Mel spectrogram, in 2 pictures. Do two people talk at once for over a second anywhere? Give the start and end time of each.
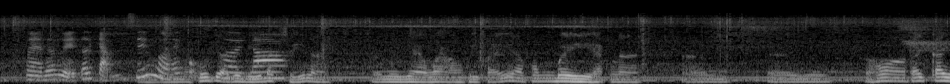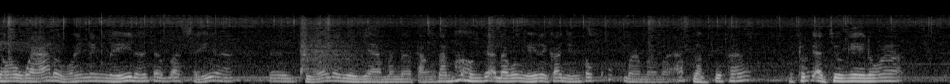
1.4-2.9

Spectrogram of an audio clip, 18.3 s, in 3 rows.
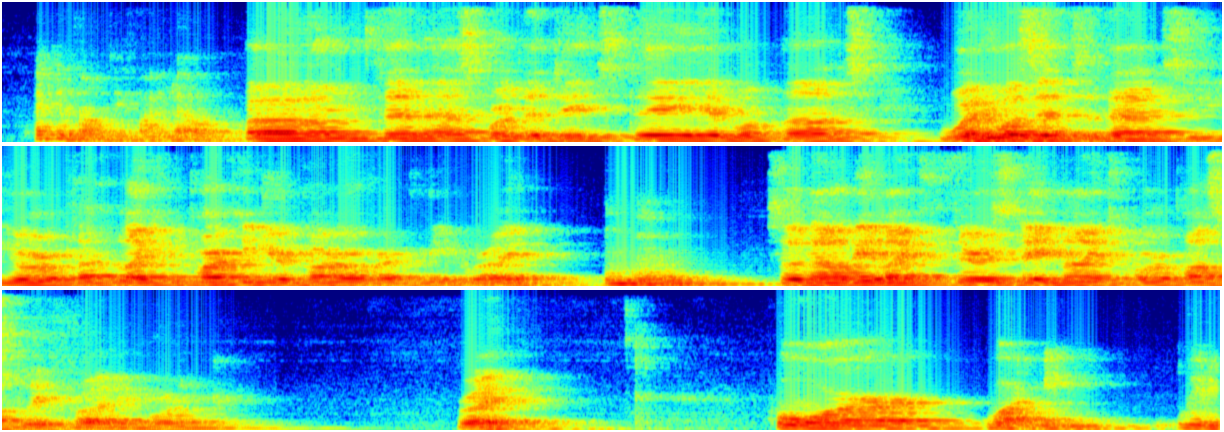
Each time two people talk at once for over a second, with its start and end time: none

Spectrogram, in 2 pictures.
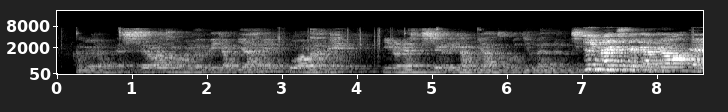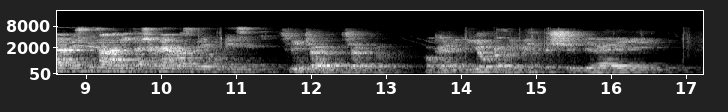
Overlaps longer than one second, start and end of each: none

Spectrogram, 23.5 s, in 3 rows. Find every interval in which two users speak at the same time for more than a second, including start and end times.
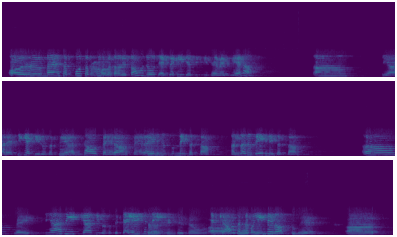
19.9-21.3

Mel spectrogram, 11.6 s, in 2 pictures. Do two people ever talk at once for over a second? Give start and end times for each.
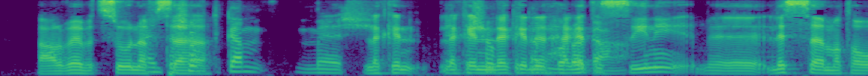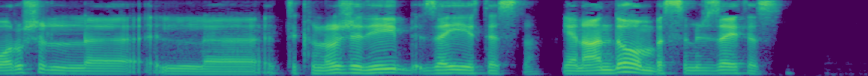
3.0-4.2

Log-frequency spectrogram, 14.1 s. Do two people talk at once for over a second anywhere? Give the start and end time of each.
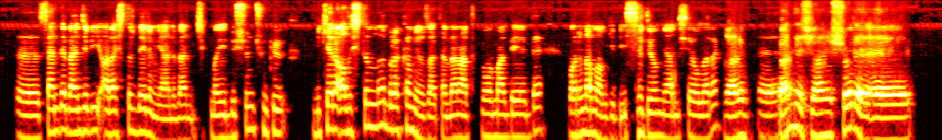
none

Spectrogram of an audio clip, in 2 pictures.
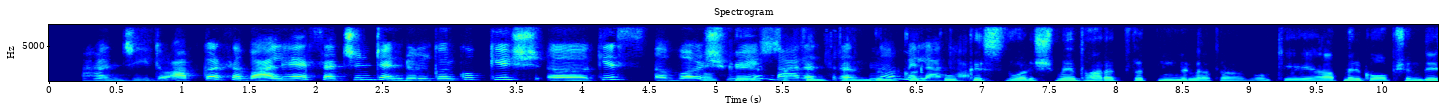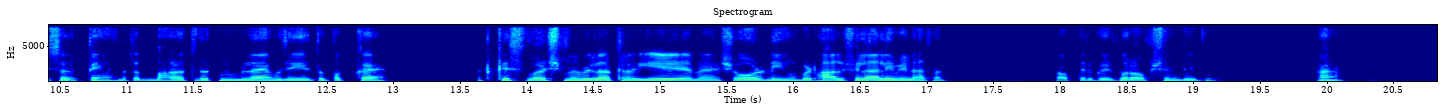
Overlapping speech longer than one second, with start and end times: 4.9-6.8

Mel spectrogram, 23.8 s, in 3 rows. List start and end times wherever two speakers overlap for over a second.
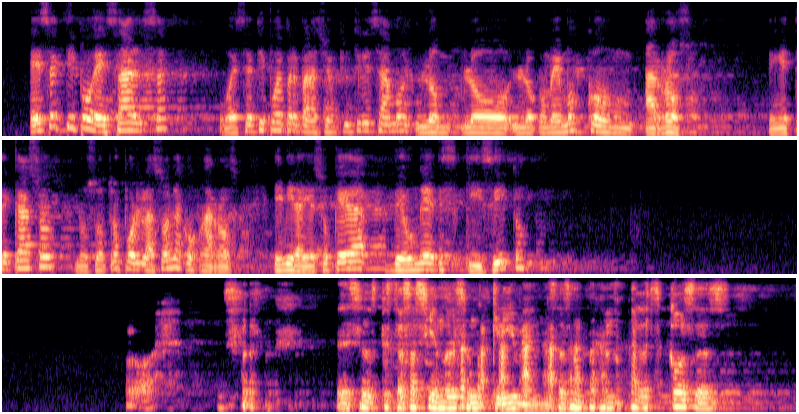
none

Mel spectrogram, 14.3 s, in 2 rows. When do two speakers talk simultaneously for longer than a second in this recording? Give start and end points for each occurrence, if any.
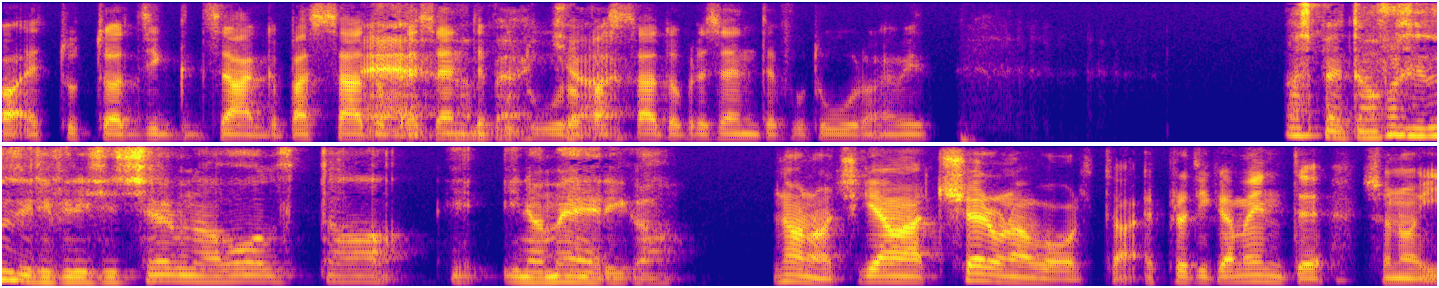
1.8-3.2

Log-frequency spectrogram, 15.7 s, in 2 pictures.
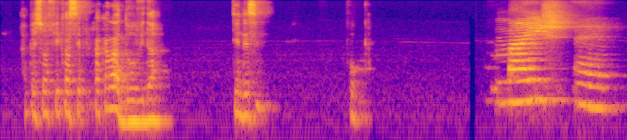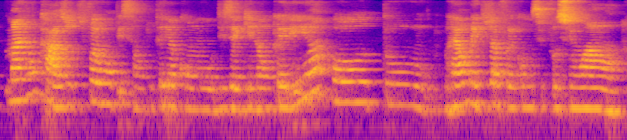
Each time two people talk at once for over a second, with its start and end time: none

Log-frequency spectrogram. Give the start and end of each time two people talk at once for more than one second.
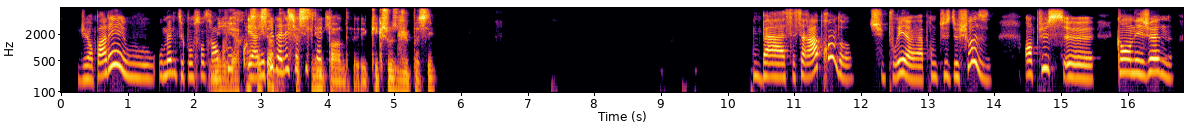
2.2-4.1

